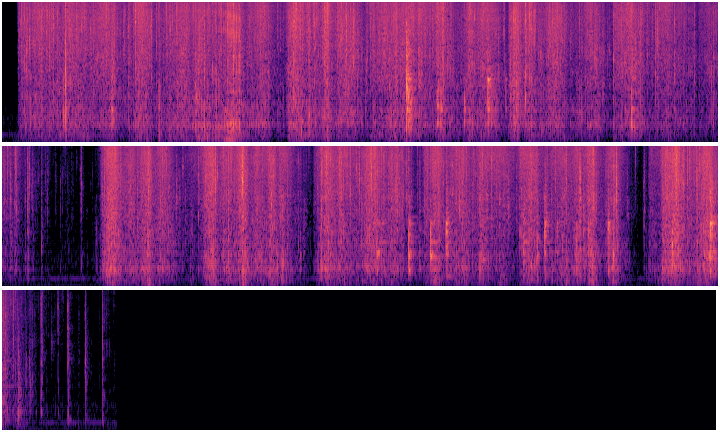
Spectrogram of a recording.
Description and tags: Trash sorting small
sorting through a trash can
clang, garbage, sorting, Trash, can, small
